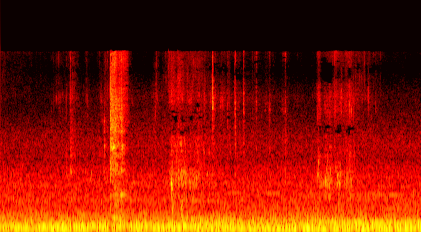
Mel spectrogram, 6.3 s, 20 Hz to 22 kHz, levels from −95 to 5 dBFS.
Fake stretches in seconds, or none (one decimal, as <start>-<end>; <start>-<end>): none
